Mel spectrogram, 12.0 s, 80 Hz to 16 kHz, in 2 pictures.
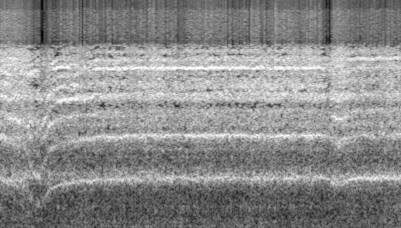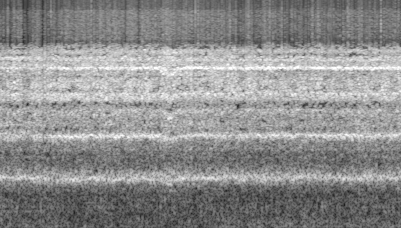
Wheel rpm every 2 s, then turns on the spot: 200, 230, 230, 230, 230, 230.
none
